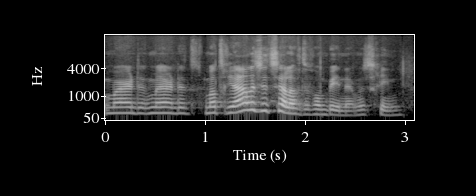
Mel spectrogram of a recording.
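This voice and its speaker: Very wide pitch swings across a woman's fairly high-pitched voice. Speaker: TV interviewer. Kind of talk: interview question. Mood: warm, reflective, curious. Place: home room. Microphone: lapel.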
